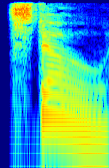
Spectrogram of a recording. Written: Stowe

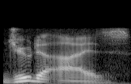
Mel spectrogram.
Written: Judaize

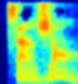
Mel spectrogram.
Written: St Jean

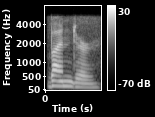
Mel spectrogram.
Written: Bandar

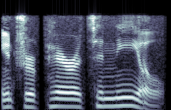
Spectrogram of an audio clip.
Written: intraperitoneal

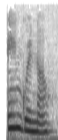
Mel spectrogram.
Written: inguino

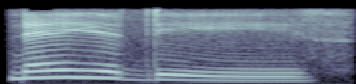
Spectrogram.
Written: naiades

